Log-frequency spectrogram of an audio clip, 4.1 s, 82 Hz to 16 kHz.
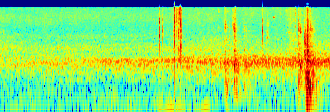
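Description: Steady background hum with a couple of light clicks, then near the end a single sharp clunk as the rear liftgate handle of a 2007 Dodge Durango is pulled and its latch releases.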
